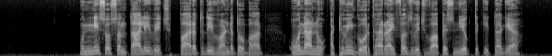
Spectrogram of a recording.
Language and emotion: Punjabi, neutral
